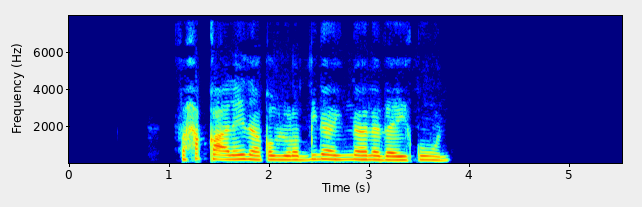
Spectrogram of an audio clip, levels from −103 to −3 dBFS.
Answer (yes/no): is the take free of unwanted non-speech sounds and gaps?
yes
